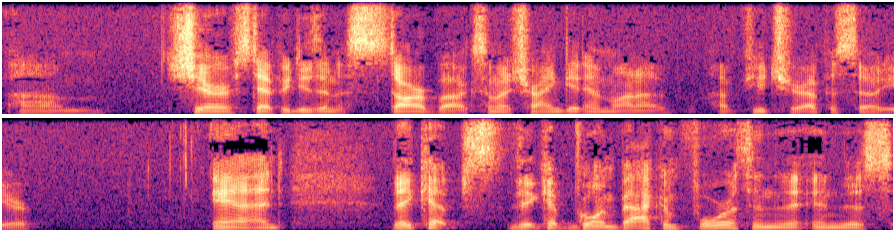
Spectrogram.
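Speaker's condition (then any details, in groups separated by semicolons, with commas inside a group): No condition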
